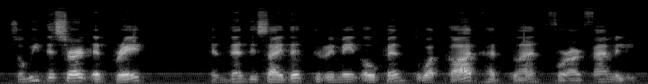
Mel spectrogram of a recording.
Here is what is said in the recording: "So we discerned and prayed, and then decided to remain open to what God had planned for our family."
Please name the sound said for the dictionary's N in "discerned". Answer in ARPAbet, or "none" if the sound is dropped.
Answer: none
